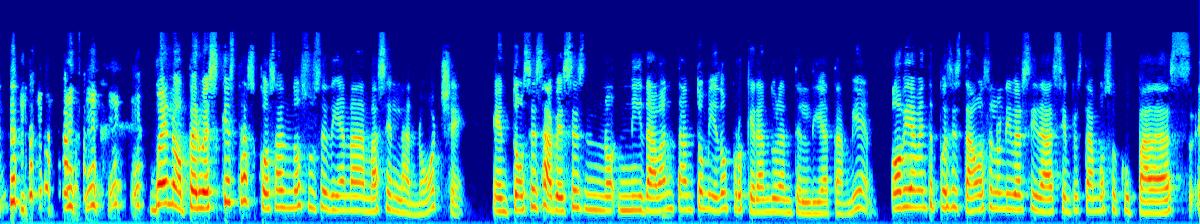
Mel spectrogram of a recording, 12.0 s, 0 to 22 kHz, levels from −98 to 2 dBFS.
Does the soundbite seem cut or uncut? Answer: cut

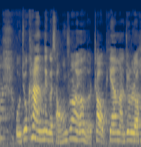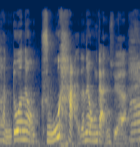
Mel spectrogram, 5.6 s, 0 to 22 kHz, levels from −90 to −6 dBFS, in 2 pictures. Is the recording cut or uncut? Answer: cut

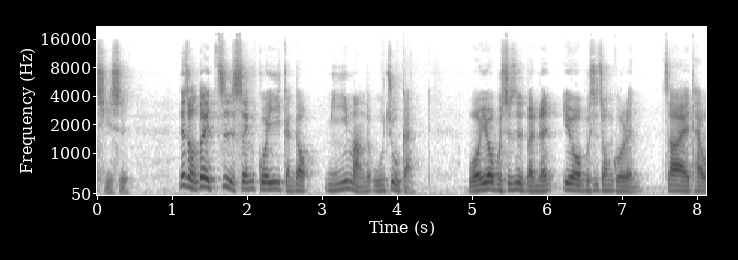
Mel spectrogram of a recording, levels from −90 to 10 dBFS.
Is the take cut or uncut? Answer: uncut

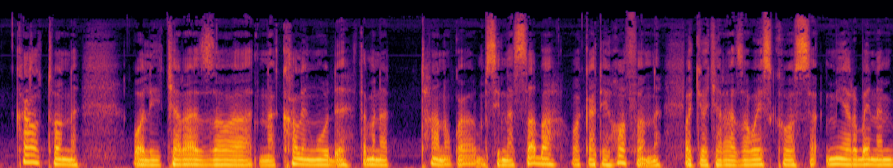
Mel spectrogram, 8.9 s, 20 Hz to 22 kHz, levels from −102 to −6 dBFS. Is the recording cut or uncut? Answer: uncut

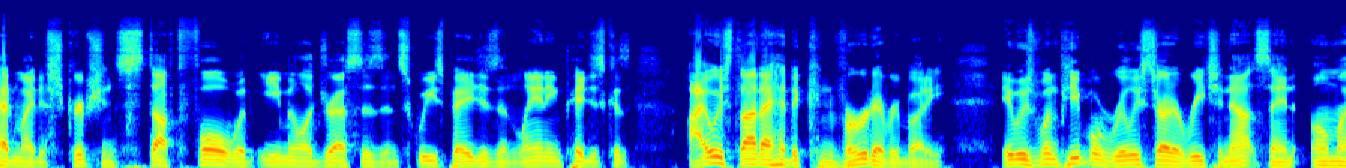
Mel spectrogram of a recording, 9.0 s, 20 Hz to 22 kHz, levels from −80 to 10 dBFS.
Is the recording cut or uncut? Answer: uncut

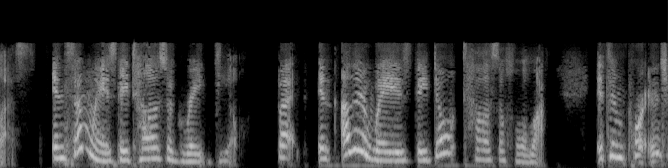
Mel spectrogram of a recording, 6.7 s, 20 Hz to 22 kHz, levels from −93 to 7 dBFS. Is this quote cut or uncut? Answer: uncut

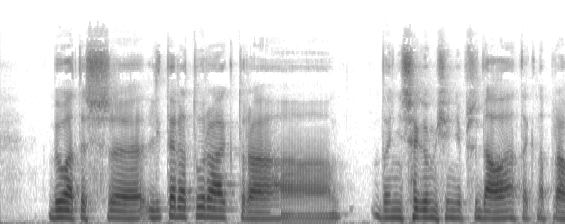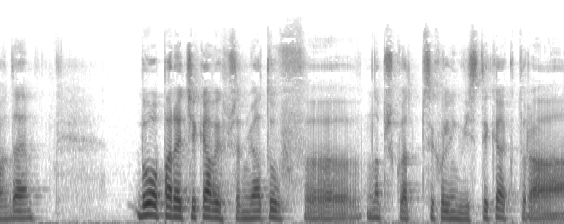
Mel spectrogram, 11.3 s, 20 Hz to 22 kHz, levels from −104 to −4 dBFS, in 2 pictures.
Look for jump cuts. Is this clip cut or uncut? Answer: uncut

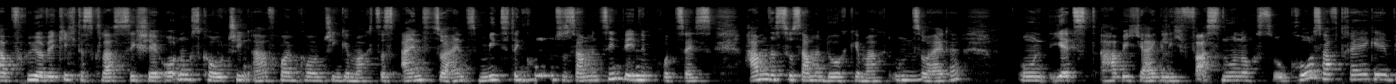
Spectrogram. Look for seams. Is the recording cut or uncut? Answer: uncut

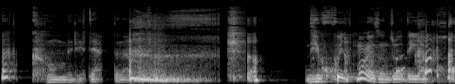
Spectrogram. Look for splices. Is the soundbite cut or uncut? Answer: uncut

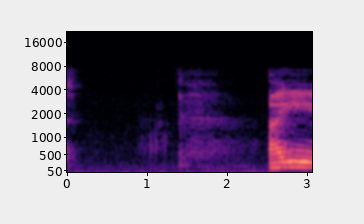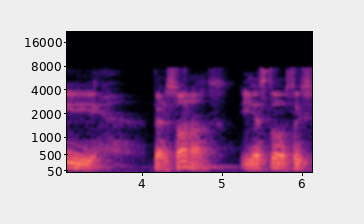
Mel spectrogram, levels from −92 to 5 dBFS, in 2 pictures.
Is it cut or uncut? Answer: uncut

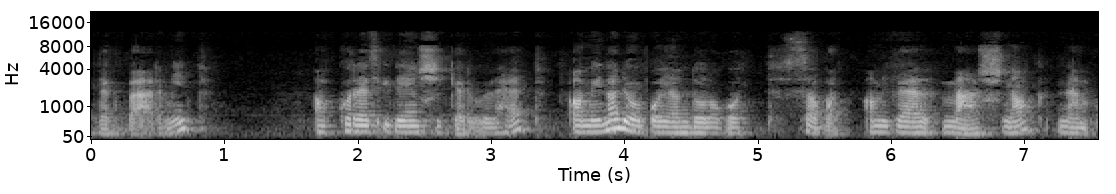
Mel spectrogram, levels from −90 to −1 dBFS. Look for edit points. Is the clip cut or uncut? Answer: cut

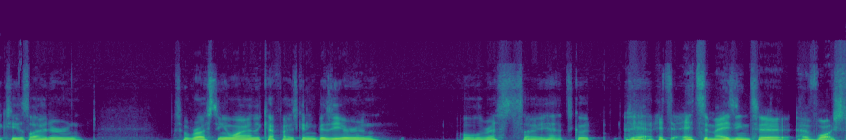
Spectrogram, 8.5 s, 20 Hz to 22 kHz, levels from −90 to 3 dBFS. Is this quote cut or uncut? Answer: uncut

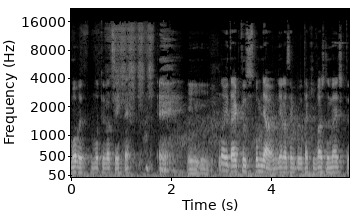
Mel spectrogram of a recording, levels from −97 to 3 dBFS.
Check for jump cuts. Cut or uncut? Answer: uncut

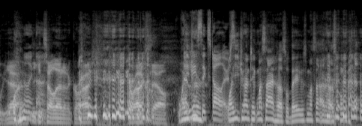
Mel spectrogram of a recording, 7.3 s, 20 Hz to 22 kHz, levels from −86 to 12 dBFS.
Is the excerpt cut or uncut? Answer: uncut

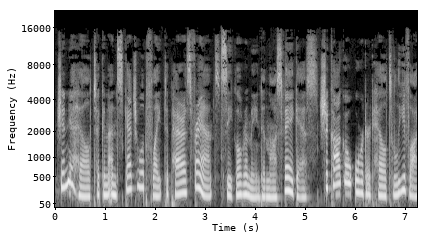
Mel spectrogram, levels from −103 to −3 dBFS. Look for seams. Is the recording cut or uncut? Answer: cut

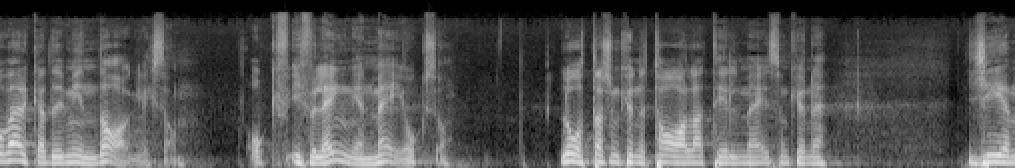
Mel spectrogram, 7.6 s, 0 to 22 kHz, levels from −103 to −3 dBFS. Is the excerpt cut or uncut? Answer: uncut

